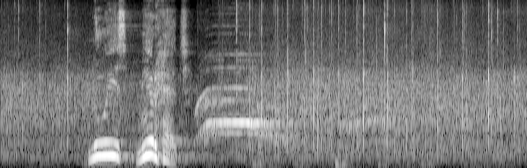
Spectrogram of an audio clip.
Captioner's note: audience applauding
